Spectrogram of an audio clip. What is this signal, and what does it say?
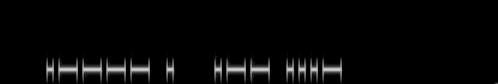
Morse code, heard as a keyed tone, about 20 wpm, 700 Hz. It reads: 1E WV
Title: Field Day Exchanges Encore - 20wpm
